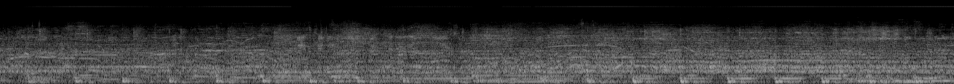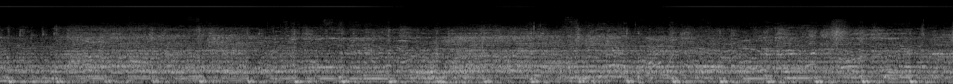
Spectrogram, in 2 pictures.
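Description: Large stadium crowd cheering at a 1999 CFL football game, Edmonton Eskimos at Calgary Stampeders, a broad continuous roar mixed with music and chanting, with commentators talking over it.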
